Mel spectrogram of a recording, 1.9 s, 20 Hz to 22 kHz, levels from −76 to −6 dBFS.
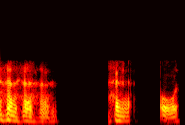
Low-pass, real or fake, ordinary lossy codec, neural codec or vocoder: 3.6 kHz; fake; none; codec, 24 kHz, 6 kbps, HILCodec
